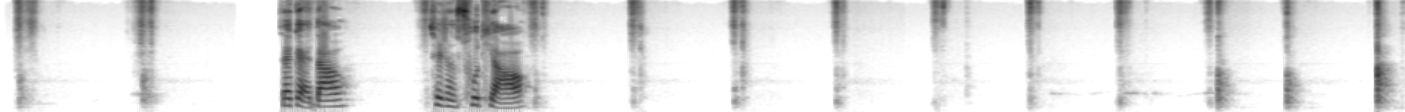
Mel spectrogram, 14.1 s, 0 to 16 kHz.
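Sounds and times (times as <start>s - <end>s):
knife chopping on cutting board: 0.1s - 0.4s, 1.3s - 1.6s, 5.3s - 5.5s, 6.3s - 6.5s, 7.3s - 7.6s, 8.3s - 8.6s, 12.1s - 13.1s, 13.7s - 14.0s.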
